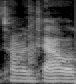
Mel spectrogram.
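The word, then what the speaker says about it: Tomatin: pH Sherry but and I was mispronouncing it everybody mispronounces this one I didn't learn it was Tom and towel until I got there towel towel to towel give it a Scottish accent um so Andrew is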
